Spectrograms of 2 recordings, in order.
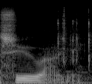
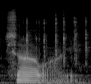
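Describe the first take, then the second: First: The first vowel is an 'u' sound. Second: The first vowel is an 'a' sound. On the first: The speaker calls it wrong. "Not Suwagi" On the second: The speaker calls it right. "It's A. It's Sawagi"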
